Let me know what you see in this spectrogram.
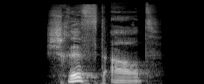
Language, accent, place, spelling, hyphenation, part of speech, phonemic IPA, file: German, Germany, Berlin, Schriftart, Schrift‧art, noun, /ˈʃʁɪftˌʔaːɐ̯t/, De-Schriftart.ogg
- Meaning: 1. typeface 2. font, font type 3. script (handwriting style)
